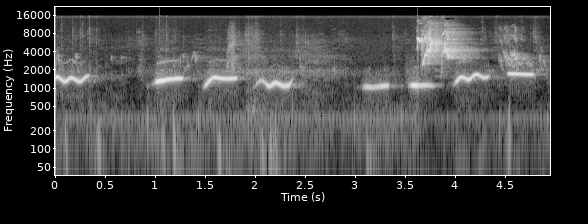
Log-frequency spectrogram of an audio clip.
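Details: Cockatiel whistling an imitated tune, Johny Yes Papa: a sequence of clear, wavering, mid-pitched whistled notes with short pauses between them, plus one brief harsh burst near the end.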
